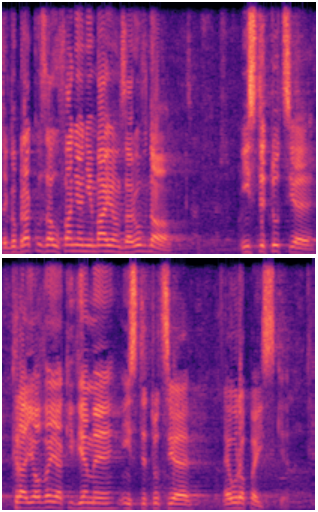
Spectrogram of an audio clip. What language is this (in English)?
Polish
